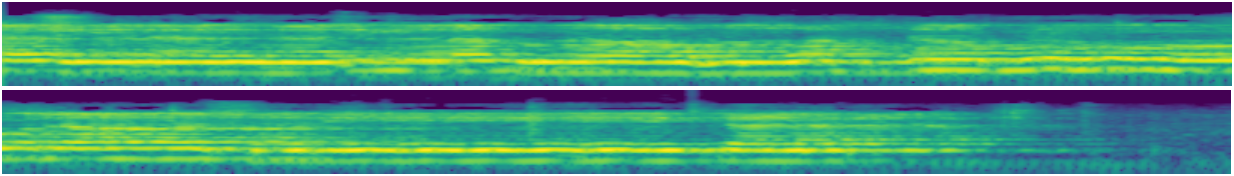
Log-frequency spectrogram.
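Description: A man's voice chanting Arabic recitation through a microphone, holding long, steady notes. It fades out near the end.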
